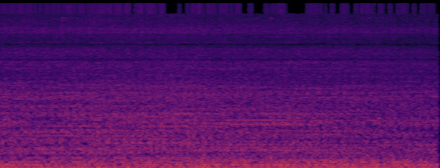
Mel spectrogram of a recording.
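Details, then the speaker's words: Auction car, either a Honda Civic or a Toyota Camry, found with no oil on the dipstick and topped up before starting: steady, even, smooth idle with no knocks, misses or squeals. It sounds healthier than the other. "This one sounds healthier. We'll see, I guess."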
